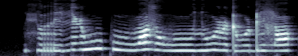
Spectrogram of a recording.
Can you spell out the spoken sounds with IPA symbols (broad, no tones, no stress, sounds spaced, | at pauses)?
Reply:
ç u r i ɲ e ɳ uː k uː β ɒ z o ɣ uː ʎ uː ɭ o ʈ uː ɖ i ɮ ɒ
